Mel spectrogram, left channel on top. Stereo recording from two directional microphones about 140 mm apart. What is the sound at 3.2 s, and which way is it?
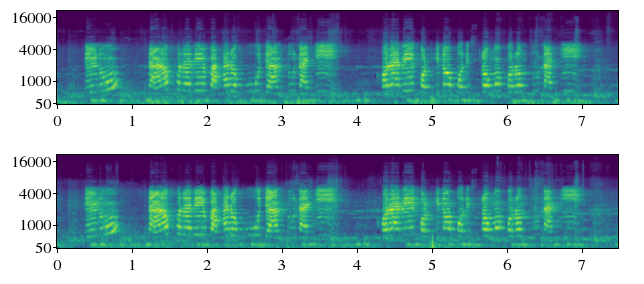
A man's voice, 30° left (ahead or behind).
